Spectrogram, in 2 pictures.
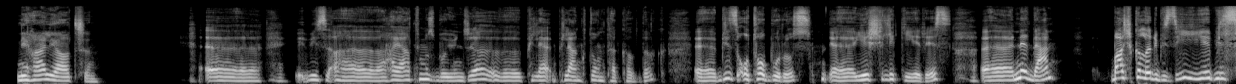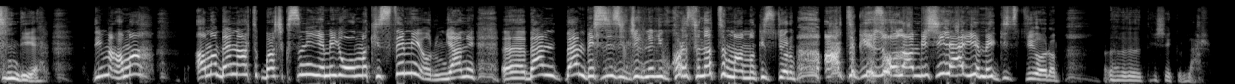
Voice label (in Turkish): animasyon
